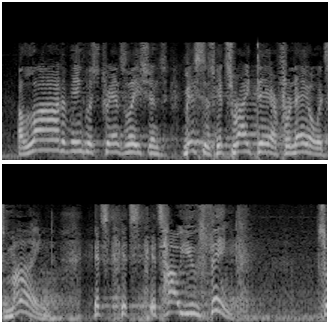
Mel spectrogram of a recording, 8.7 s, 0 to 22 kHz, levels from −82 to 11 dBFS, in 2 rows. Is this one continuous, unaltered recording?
no; 2 cuts; at 2.8 s, 5.4 s

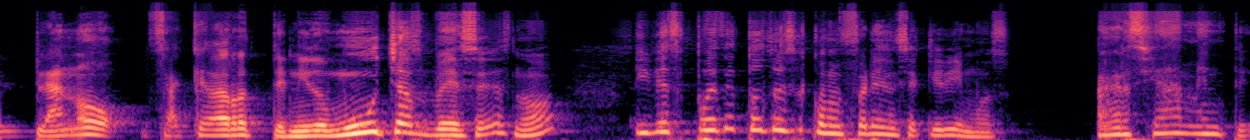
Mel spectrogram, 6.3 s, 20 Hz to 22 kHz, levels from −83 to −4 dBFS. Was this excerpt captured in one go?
no; 1 cut; at 3.1 s

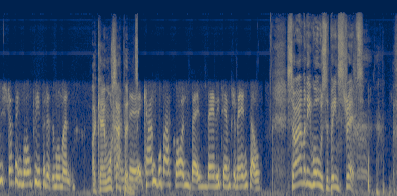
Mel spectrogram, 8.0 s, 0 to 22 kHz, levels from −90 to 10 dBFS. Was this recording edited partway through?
yes; 1 cut; at 2.7 s

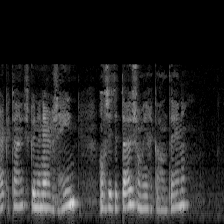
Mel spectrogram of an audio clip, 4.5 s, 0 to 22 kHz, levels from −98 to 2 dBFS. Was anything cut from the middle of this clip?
no; 0 cuts

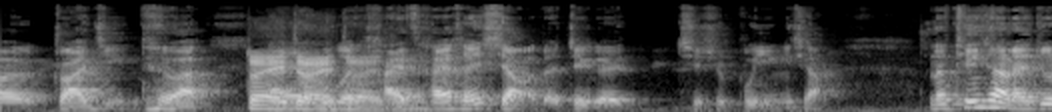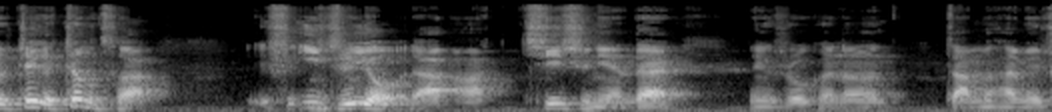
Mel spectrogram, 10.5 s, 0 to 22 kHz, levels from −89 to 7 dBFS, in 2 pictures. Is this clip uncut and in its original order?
yes; 0 cuts

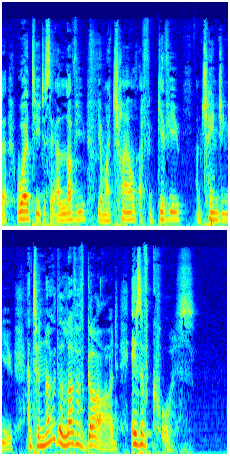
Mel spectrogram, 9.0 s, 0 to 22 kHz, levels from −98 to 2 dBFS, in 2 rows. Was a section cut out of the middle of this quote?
no; 0 cuts

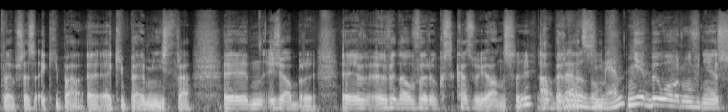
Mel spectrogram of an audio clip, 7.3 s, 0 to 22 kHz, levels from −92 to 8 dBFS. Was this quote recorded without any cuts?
no; 1 cut; at 5.4 s

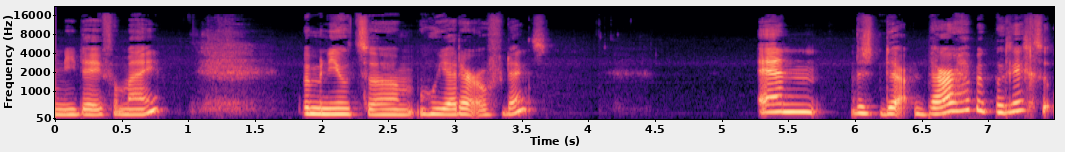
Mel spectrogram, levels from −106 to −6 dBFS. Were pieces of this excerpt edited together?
yes; 1 cut; at 6.0 s

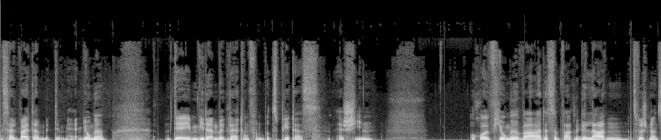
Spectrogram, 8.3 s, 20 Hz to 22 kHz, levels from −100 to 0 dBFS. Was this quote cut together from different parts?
no; 0 cuts

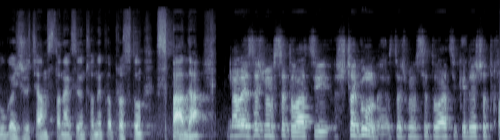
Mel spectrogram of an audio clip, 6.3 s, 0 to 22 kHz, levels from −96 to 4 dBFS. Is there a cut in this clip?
yes; 1 cut; at 2.7 s

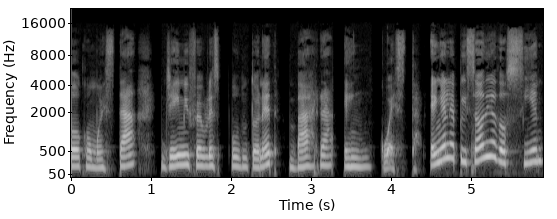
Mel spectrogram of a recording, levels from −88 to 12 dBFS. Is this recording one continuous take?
no; 1 cut; at 4.4 s

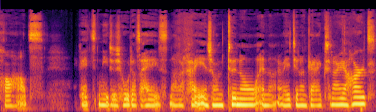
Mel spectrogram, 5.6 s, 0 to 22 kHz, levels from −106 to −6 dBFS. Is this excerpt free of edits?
no; 1 cut; at 1.6 s

